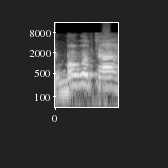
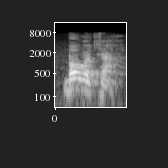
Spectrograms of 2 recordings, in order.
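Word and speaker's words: Bogotá: clear by the way bogota has an accent what is the accent it's here bogota okay even though you pronounce it differently in english okay observe the difference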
